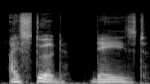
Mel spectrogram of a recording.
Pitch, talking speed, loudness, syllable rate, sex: 105 Hz, 120 wpm, -17 LUFS, 2.6 syllables/s, male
